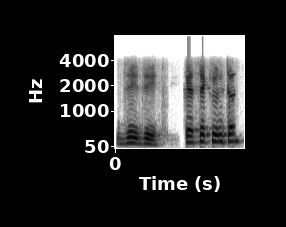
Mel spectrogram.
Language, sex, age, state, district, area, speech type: Hindi, male, 30-45, Uttar Pradesh, Ghazipur, rural, conversation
